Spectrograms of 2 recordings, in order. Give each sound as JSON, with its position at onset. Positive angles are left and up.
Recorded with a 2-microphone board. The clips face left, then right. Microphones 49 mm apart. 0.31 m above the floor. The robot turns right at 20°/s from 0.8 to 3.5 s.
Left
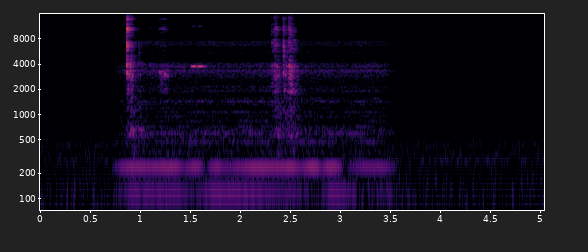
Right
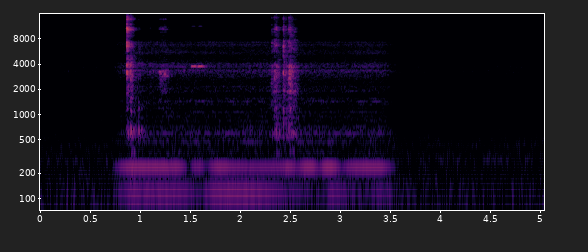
{"t": 0.9, "sound": "a camera shutter", "side_deg": -30, "distance_m": 2.0}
